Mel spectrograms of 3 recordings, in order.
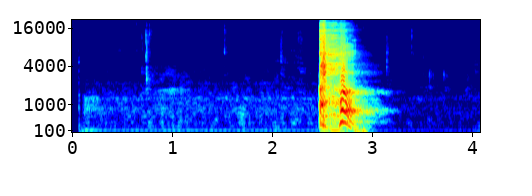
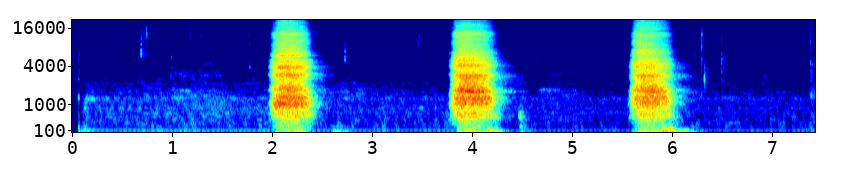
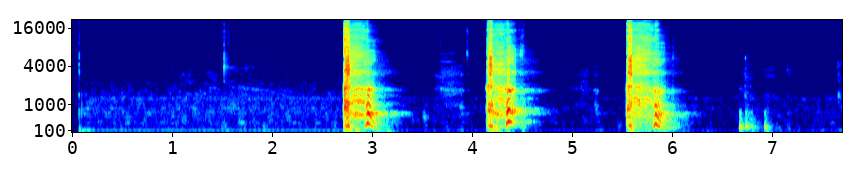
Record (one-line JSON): {"cough_length": "4.1 s", "cough_amplitude": 32768, "cough_signal_mean_std_ratio": 0.22, "exhalation_length": "7.4 s", "exhalation_amplitude": 32767, "exhalation_signal_mean_std_ratio": 0.31, "three_cough_length": "7.7 s", "three_cough_amplitude": 32768, "three_cough_signal_mean_std_ratio": 0.24, "survey_phase": "beta (2021-08-13 to 2022-03-07)", "age": "45-64", "gender": "Female", "wearing_mask": "No", "symptom_none": true, "smoker_status": "Ex-smoker", "respiratory_condition_asthma": false, "respiratory_condition_other": false, "recruitment_source": "REACT", "submission_delay": "2 days", "covid_test_result": "Negative", "covid_test_method": "RT-qPCR", "influenza_a_test_result": "Negative", "influenza_b_test_result": "Negative"}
